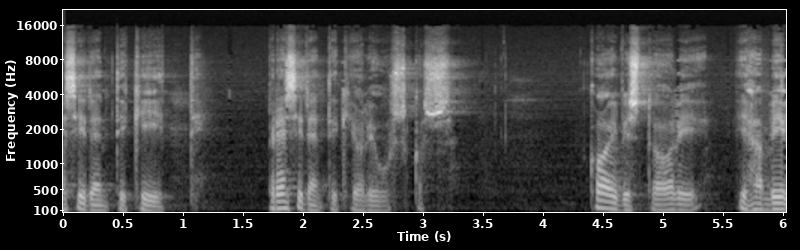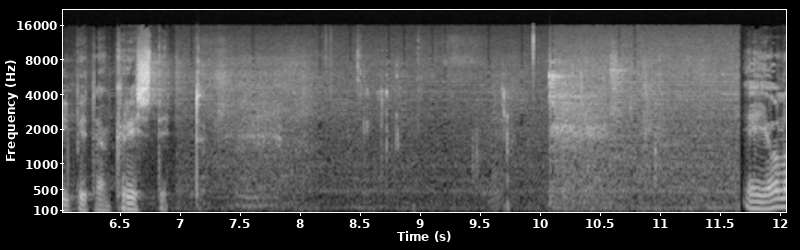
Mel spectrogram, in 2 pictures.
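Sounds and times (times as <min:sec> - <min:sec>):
mouth clicks: 0:08.4 - 0:10.2
man breathing in through nose: 0:10.0 - 0:10.7.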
